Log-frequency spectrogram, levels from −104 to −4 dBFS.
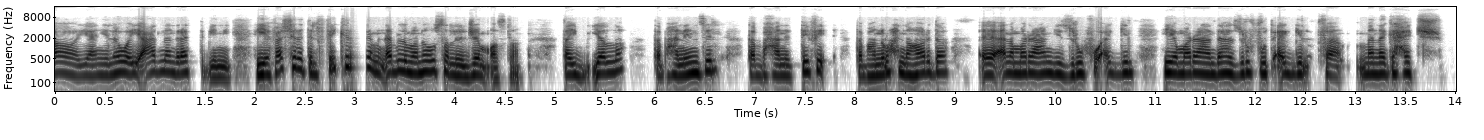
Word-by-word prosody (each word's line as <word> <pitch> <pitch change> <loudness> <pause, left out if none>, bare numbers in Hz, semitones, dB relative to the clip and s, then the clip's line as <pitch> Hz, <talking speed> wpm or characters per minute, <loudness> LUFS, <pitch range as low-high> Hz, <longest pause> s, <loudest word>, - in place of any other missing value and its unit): آه، 195 -3 -1
يعني 165 +1 -5
اللي 185 +3 -1
هو 205 -1 +3
إيه، 190 - +2
قعدنا 215 0 -1
نرتِّب، 200 0 -2
يعني 150 -2 0 0.3
هي 180 +1 +5
فشلت 250 +6 0
الفكرة 275 +10 -1
من 210 -8 +2
قبل 215 +2 +3
ما 195 -1 +3
نوصَل 205 -6 +2
للgym 175 0 +1
أصلًا. 135 +1 -4 0.4
طيب 175 -2 -1
يالّا، 195 +5 +1 0.3
طَب - - -2
هننزِل، 195 +6 +2 0.3
طَب 165 -1 -1
هنتتفق، 170 +6 -1 0.3
طَب 155 +1 -2
هنروح 180 +6 +1
النهارده، 195 +3 +2 0.3
آآ 180 - +5
أنا 195 - +2
مرّة 195 0 +2
عندي 190 0 +1
ظروف 180 +3 -1
وأجِّل، 200 +1 0 0.3
هي 200 -1 +6
مرّة 190 +1 +3
عندها 190 +1 +3
ظروف 190 +2 -3
وتأجِّل، 190 0 0
فما 185 -10 -2
نجحتش. 190 +1 -1
190 Hz, 165 wpm, -14 LUFS, 175-205 Hz, 0.4 s, هي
